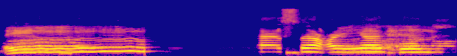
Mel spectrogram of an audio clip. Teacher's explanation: ইন্না গুন্না হবে, নুনে মুসাদ্দাদ, ওয়াজিব গুন্না, কিন্তু নুন জাবার আছে, হারাকাত টান হবে না, নুন টান দেবেন না।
